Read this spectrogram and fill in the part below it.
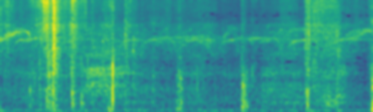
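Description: Mountain birds chirping on a freezing winter morning along a hillside path, scattered brief high calls and chirps at intervals, fairly distant, over quiet outdoor background.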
